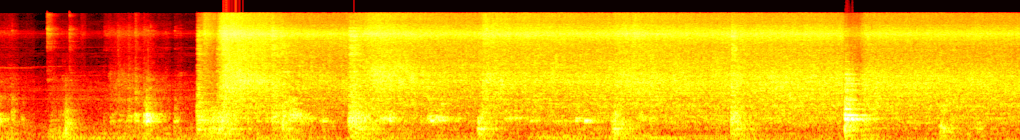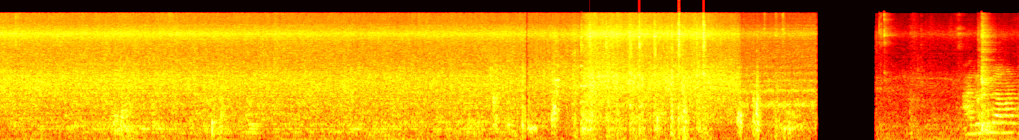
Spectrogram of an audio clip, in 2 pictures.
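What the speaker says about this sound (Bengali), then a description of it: "এবার আমি আলুগুলো ভেজে নিব।" Potatoes frying in hot oil in a wok give a long, steady, loud hiss with occasional clinks and crackles, framed by brief quieter moments at the start and end.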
